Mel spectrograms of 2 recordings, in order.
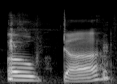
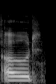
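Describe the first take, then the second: First: It is said as two syllables. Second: It is said as one syllable. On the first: The speaker calls it wrong. "like D U H. Also not good" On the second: The speaker calls it right. "It's just ode"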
